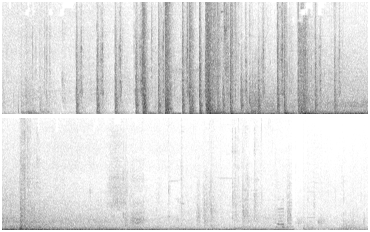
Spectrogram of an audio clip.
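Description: Explosions boom and crackle nearby.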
